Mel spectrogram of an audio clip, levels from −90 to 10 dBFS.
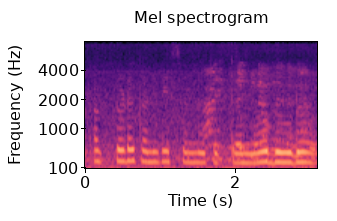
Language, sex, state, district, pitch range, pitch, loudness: Telugu, female, Andhra Pradesh, Sri Satya Sai, 225-245 Hz, 230 Hz, -14 LUFS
